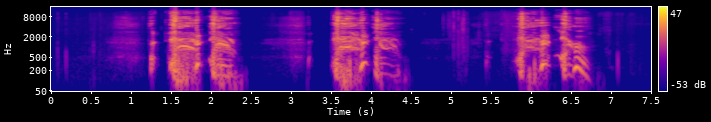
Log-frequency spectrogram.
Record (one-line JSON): {"three_cough_length": "7.5 s", "three_cough_amplitude": 32768, "three_cough_signal_mean_std_ratio": 0.43, "survey_phase": "beta (2021-08-13 to 2022-03-07)", "age": "45-64", "gender": "Male", "wearing_mask": "No", "symptom_cough_any": true, "symptom_runny_or_blocked_nose": true, "symptom_fatigue": true, "symptom_headache": true, "symptom_onset": "5 days", "smoker_status": "Never smoked", "respiratory_condition_asthma": false, "respiratory_condition_other": false, "recruitment_source": "Test and Trace", "submission_delay": "1 day", "covid_test_result": "Positive", "covid_test_method": "RT-qPCR", "covid_ct_value": 14.5, "covid_ct_gene": "N gene", "covid_ct_mean": 15.1, "covid_viral_load": "11000000 copies/ml", "covid_viral_load_category": "High viral load (>1M copies/ml)"}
